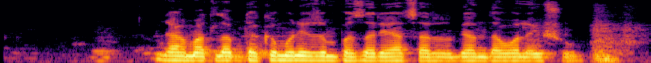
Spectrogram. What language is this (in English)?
Pashto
